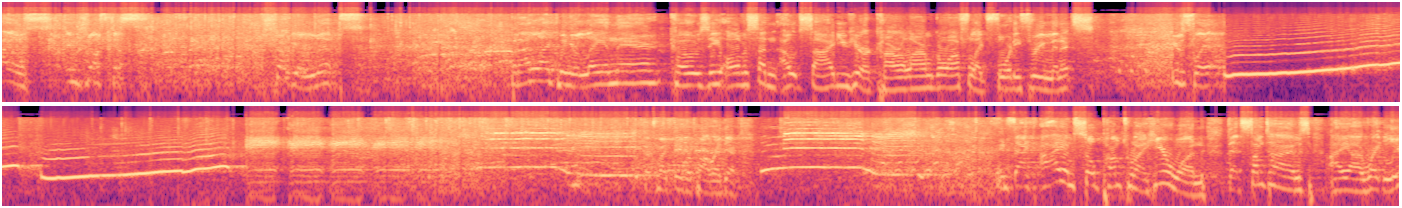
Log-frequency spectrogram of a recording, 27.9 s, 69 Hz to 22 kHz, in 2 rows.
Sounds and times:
Speech: 0.0s - 1.5s, 2.6s - 3.7s, 5.1s - 11.0s, 11.7s - 12.3s, 19.5s - 21.4s, 23.9s - 27.9s.

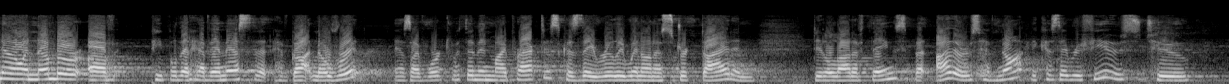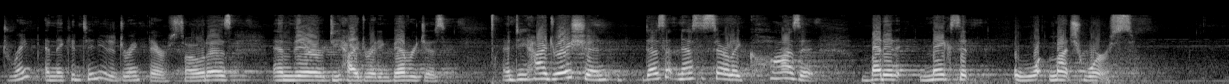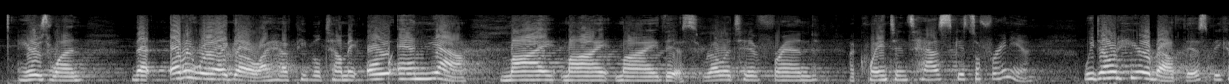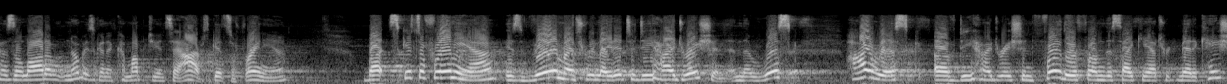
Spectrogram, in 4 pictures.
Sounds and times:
Speech: 8.2s - 23.6s, 24.7s - 39.8s, 40.6s - 49.1s.

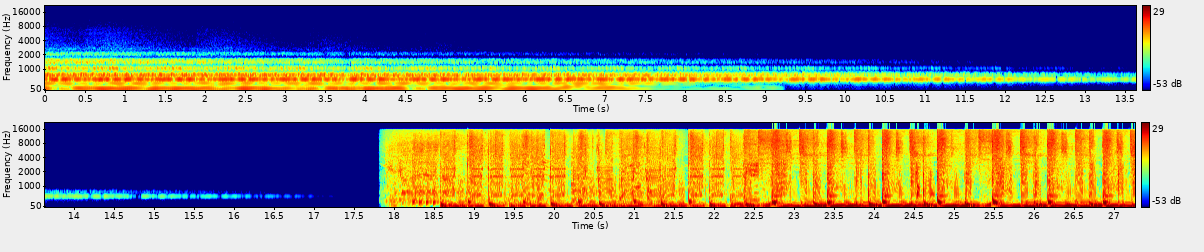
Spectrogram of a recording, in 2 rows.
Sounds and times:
Music: 0.0s - 16.8s, 17.8s - 27.2s.

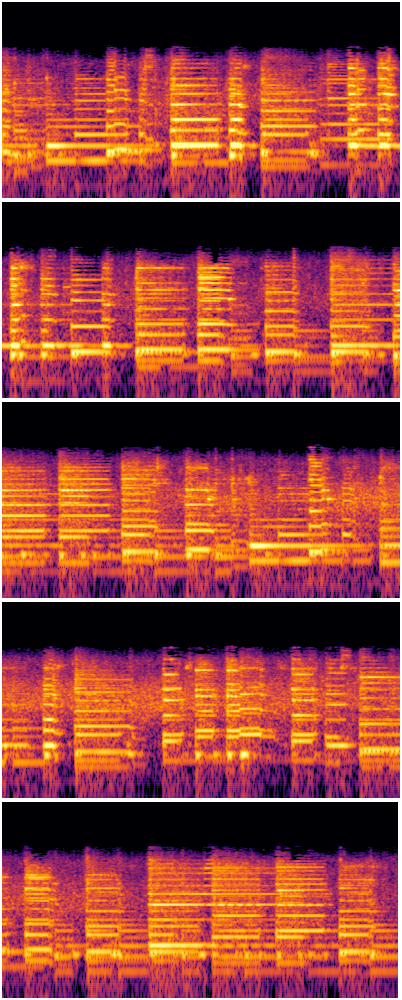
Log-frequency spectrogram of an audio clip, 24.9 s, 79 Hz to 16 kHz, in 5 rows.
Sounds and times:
Strum: 0.0s - 24.8s.

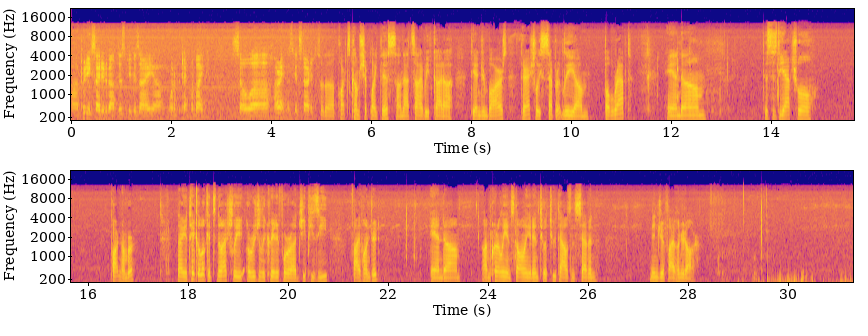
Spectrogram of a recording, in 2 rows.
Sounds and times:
Speech: 0.0s - 11.2s, 11.9s - 12.7s, 13.8s - 14.9s, 16.4s - 17.0s, 17.8s - 21.8s, 22.8s - 26.2s, 27.2s - 28.2s.

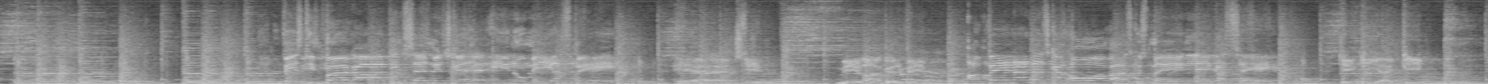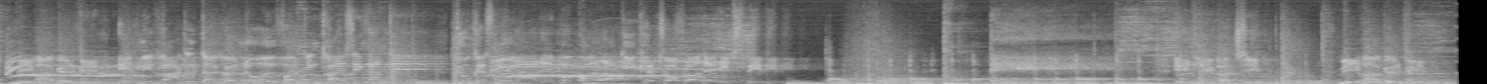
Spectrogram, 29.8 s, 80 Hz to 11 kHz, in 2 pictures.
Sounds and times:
Music: 0.0s - 29.4s.

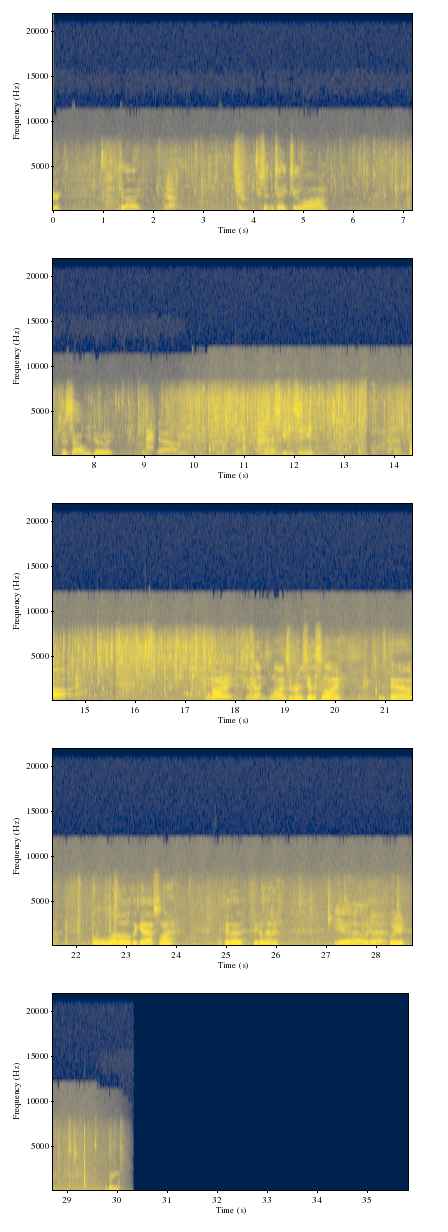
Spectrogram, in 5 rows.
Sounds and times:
Speech: 3.6s - 5.5s, 7.3s - 8.4s, 11.4s - 12.4s, 14.0s - 14.8s, 17.5s - 20.2s, 22.3s - 24.0s, 24.9s - 26.1s, 27.2s - 28.6s, 29.8s - 30.1s.

